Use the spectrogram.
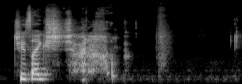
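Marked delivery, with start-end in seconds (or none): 0.4-1.2 voiceless whisper under the breath. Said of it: "Just kidding".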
